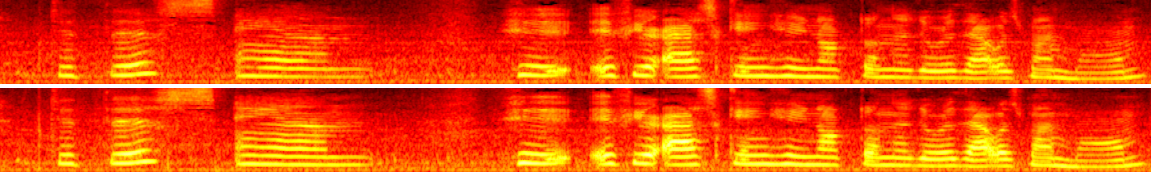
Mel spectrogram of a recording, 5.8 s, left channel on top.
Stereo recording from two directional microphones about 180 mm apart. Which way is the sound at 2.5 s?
5° right (ahead or behind).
